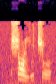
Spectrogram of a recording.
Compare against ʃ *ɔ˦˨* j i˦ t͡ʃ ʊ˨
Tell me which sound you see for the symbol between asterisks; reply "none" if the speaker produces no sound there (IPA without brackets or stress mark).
ɔ˦˨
